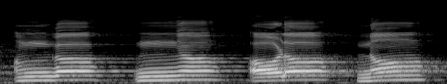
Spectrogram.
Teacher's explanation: जिनको बोलने के लिए मुख और नाक का प्रयोग किया जाता है, वायु मुख और नाक दोनों से बाहर निकलती है, उसको हम लोग कहते हैं अनुनासिक। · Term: अनुनासिक व्यंजन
